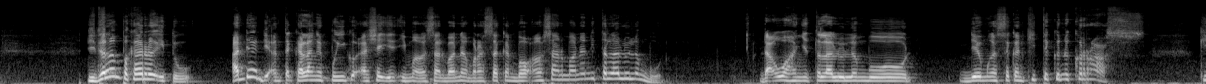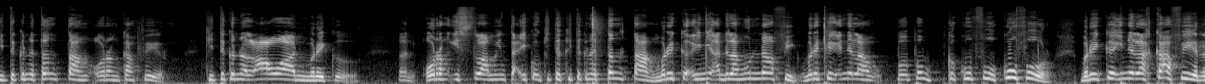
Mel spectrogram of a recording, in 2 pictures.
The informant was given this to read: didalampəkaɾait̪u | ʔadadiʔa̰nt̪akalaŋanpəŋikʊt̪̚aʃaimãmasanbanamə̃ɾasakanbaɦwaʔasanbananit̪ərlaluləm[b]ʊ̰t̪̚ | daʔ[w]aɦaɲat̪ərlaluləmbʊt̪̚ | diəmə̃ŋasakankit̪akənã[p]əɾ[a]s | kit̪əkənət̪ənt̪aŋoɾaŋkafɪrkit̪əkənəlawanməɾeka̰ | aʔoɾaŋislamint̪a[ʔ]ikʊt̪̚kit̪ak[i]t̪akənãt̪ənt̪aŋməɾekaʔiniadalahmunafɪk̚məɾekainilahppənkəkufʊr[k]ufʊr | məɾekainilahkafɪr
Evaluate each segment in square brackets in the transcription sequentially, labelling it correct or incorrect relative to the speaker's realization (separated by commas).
correct, correct, incorrect, correct, correct, correct, correct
